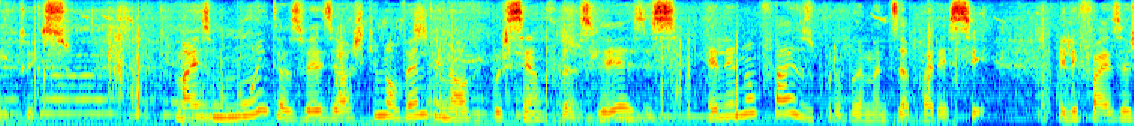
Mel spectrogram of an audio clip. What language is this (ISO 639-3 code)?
por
